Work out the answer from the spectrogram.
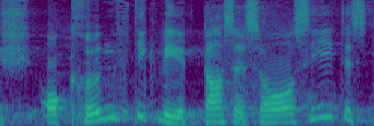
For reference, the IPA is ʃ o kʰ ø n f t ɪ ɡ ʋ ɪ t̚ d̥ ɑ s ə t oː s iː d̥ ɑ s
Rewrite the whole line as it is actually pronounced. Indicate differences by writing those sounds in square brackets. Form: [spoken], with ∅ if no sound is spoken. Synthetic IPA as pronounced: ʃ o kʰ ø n f t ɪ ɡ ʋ ɪ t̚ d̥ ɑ s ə [s] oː s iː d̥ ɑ s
